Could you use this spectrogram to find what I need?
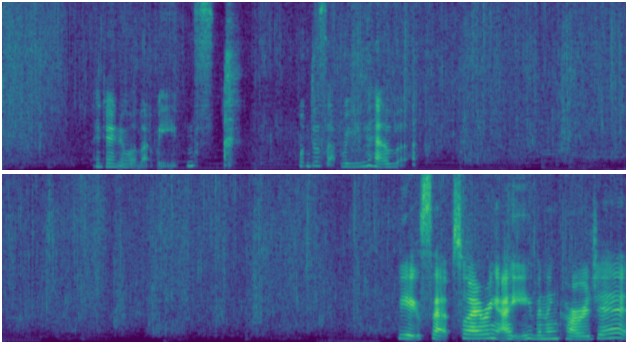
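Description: A swimmer paddles and splashes gently through calm water.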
